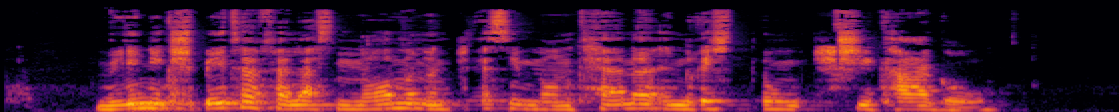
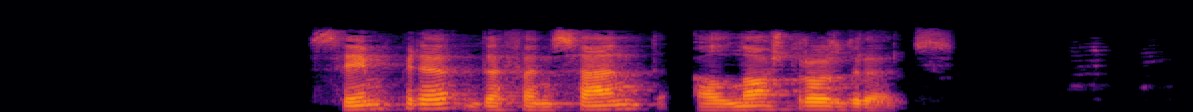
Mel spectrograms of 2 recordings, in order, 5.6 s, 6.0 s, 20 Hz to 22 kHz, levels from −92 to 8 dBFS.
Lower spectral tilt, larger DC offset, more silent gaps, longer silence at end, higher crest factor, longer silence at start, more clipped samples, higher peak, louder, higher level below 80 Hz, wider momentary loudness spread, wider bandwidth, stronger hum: about the same, -4 dB/octave vs -3.5 dB/octave; neither; second, none vs 3.35-3.45 s; second, 0.65 s vs 1.25 s; about the same, 18 dB vs 20 dB; second, 0.5 s vs 1.55 s; neither; about the same, 0 dBFS vs -2 dBFS; about the same, -17 LUFS vs -19 LUFS; first, -60 dBFS vs -66 dBFS; second, 8 LU vs 15 LU; first, 16 kHz vs 7.8 kHz; neither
